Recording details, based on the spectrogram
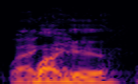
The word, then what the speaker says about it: Wagyu: Wagyu.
